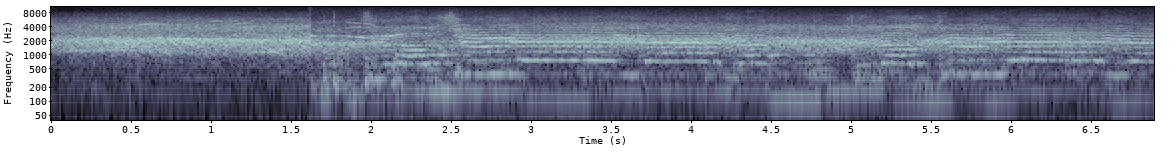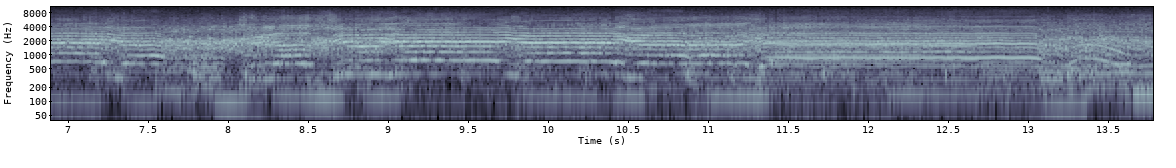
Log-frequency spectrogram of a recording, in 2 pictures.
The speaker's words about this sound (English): The first of the 9 concerts took place in a new secondary school hall in Karlstad, which attracted the usual screaming teenage audience.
